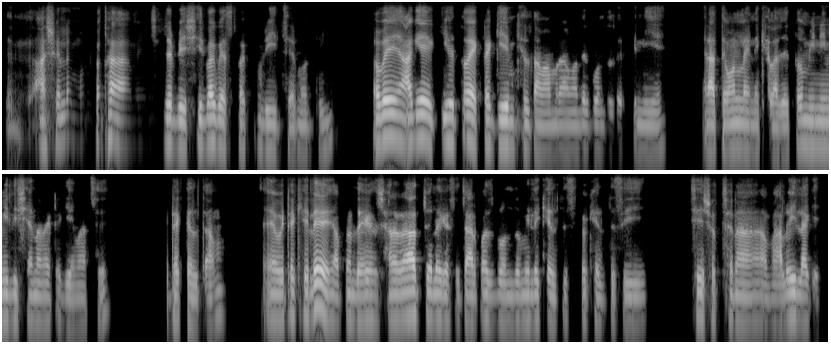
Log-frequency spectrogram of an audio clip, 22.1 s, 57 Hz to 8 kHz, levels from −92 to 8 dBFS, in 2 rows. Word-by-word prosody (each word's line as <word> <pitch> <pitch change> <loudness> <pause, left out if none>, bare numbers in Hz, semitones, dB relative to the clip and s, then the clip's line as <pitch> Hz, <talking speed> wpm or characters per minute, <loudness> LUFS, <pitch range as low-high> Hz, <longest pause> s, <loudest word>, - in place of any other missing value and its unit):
M - - -19 0.4
আসলে 135 +2 -3
মোট 130 +1 -33
কথা 130 +3 0 0.2
আমি 120 0 -29
হচ্ছি 120 0 -18
যে, 130 - +5
বেশিরভাগ 125 +3 +2
ব্যস্ত 120 -3 -2
থাকতাম 110 +3 -9
রিচ 110 -2 -7
এর - - -9
মধ্যেই। 105 +1 -15 0.6
তবে 135 +4 +7 0.3
আগে 145 +3 +4 0.2
কি - - -7
হতো? 135 - -3 0.2
একটা - - -1
গেম 125 0 +4
খেলতাম 110 -1 -2
আমরা 105 0 -6
আমাদের 105 +1 -7
বন্ধুদেরকে 110 - -13
নিয়ে। 105 0 -8 0.7
রাতে 110 0 +3
অনলাইনে 110 -2 -3
খেলা 105 -1 -1
যেত। 105 0 -7 0.2
'Mini 120 -1 -4
Militia' 115 -1 -3
নামে 110 0 -2
একটা - - -14
গেম 100 -1 -7
আছে। - - -14 0.9
ঐটা - - -1
খেলতাম। 105 -1 -3 0.7
অ্যা - - -1
ঐটা 120 +2 0
খেলে 125 +6 +7 0.2
আপনার 115 +3 -6
দেখা 110 0 +4
গেছে 110 -2 -3
সারারাত 120 +3 +6
চলে 120 -1 +2
গেছে। 110 0 -4
৪-৫ 110 +1 +1
বন্ধু 110 0 -5
মিলে 115 0 -2
খেলতেছি 105 -3 -5
তো - - -5
খেলতেছিই। 105 +1 -9 0.8
শেষ - - -1
হচ্ছে - - -10
না। 110 - +2 0.4
ভালোই 115 +4 +1
লাগে। 110 - -1
110 Hz, 150 wpm, -25 LUFS, 105-120 Hz, 0.9 s, তবে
